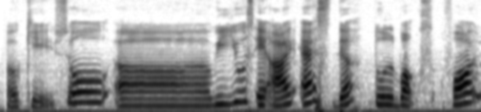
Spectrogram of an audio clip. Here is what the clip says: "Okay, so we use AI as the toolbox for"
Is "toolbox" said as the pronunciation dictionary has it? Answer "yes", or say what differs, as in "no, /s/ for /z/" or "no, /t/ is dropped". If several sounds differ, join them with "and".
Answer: yes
